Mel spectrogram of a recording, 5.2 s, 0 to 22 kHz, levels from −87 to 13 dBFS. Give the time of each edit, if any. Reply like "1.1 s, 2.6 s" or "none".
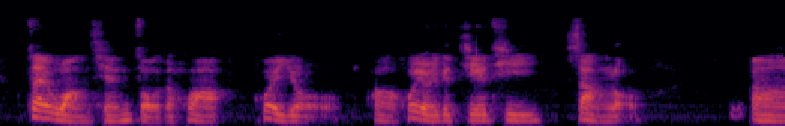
2.4 s, 3.7 s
